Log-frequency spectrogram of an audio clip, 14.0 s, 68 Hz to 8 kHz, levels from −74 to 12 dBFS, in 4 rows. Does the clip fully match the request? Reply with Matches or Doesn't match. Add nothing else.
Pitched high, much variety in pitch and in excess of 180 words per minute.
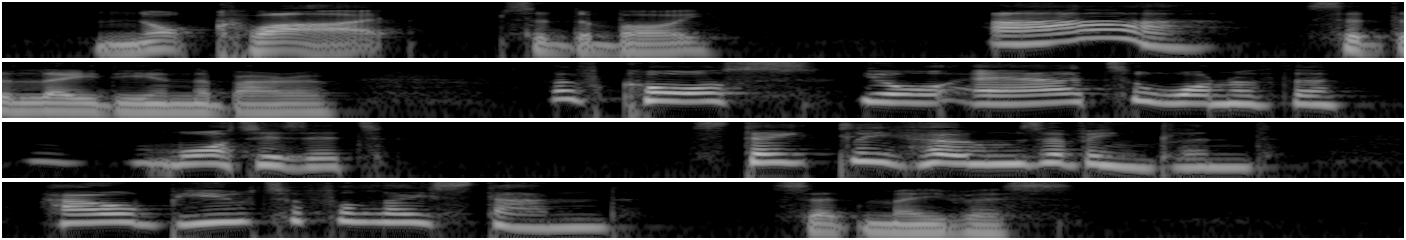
Doesn't match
